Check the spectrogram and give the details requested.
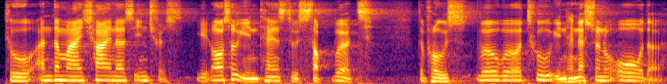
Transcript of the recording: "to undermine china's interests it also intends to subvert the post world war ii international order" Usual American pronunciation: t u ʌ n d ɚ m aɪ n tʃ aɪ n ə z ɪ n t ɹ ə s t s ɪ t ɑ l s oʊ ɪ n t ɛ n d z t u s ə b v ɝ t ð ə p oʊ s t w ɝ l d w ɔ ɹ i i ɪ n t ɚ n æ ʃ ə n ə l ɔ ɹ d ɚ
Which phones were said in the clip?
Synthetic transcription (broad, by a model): t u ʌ n d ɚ m aɪ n tʃ aɪ n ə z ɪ n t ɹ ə s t ɪ t ɑ l s oʊ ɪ n t ɛ n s t u s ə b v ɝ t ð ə p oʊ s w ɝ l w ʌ l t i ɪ n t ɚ n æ ʃ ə n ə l ɔ d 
